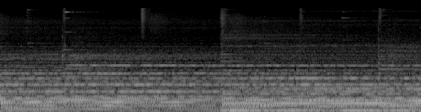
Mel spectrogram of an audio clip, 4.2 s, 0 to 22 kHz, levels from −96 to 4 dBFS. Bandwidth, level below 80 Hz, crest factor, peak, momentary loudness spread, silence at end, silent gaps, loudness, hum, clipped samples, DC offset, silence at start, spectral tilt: 16 kHz; -44 dBFS; 12 dB; -24 dBFS; 5 LU; 0 s; none; -37 LUFS; none; under 0.1%; under 0.1%; 0 s; -8 dB/octave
